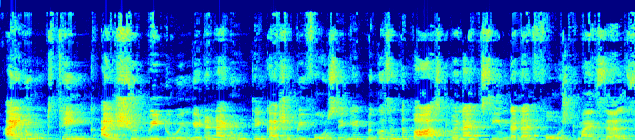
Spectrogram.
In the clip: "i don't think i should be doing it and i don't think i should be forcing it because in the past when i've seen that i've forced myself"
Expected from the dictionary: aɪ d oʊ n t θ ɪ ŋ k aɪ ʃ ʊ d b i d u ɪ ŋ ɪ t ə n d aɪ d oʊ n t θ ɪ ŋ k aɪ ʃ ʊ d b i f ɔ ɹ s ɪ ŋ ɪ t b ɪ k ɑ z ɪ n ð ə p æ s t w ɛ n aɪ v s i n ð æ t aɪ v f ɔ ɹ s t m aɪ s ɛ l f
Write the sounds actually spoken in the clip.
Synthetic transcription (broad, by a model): aɪ d oʊ n t t ɪ ŋ k aɪ ʃ ʊ d b i d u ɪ ŋ ɪ t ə n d aɪ d oʊ n t t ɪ ŋ k aɪ ʃ ʊ d b i f ɔ ɹ s ɪ ŋ ɪ t b ɪ k ɑ z ɪ n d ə p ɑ s t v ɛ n aɪ v s i n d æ t aɪ v f ɔ ɹ s t m aɪ s ɛ l f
